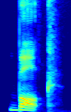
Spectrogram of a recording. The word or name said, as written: bulk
